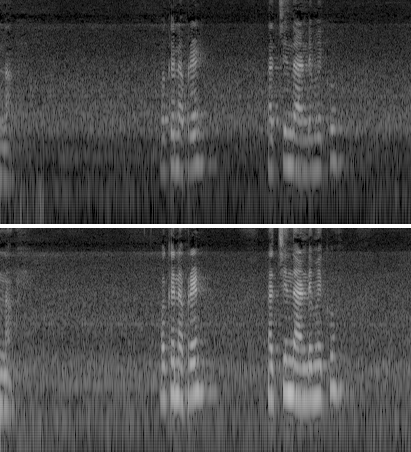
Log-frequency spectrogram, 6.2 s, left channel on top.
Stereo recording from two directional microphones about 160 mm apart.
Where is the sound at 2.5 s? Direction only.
30° right (ahead or behind).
